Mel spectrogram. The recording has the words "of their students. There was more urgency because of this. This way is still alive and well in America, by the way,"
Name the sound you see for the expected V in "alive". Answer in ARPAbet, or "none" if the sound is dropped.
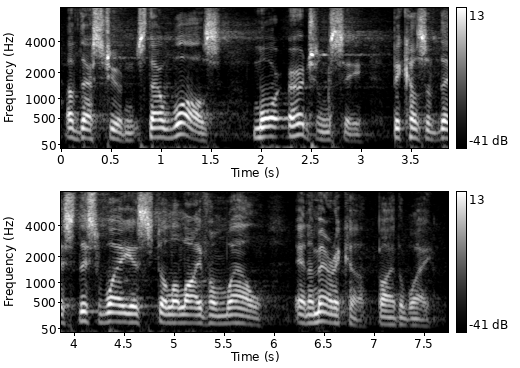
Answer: V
